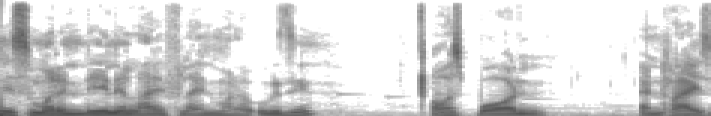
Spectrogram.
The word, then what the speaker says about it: Mulaudzi: Today we have Murendeni Mulaudzi. Thank you so much for welcoming myself. Like, I really love the way you pronounce myself, Mulaudzi.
